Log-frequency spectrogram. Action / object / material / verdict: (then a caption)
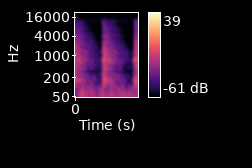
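tap / table / unknown / none. A table is tapped by hand to show that a sound can be made without breathing. Two short, dull taps are heard about a quarter second apart, each a muted knock centered in the low-mids around 680 Hz with little brightness and a very brief decay.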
